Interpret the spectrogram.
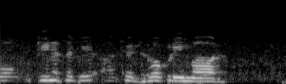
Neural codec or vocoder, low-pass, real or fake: none; 5.4 kHz; real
